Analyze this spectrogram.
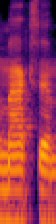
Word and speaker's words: Maxim: It's French, but so Maxim in English is fine, just fine.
